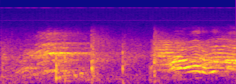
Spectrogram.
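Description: Spectators' voices shouting during a youth indoor soccer game, with a few sharp knocks of the ball being kicked.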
